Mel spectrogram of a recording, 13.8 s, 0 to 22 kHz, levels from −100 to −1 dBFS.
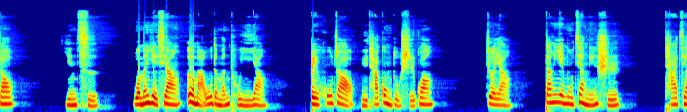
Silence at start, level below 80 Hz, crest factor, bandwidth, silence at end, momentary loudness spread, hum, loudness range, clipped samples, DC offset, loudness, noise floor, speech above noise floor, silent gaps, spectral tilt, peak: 0 s; -50 dBFS; 16 dB; 15.5 kHz; 0 s; 13 LU; none; 5 LU; under 0.1%; under 0.1%; -15 LUFS; -89 dBFS; 76 dB; none; -6 dB/octave; 0 dBFS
